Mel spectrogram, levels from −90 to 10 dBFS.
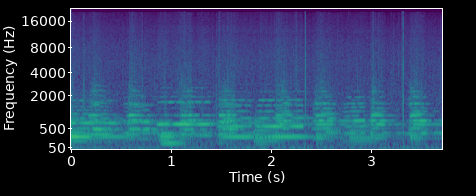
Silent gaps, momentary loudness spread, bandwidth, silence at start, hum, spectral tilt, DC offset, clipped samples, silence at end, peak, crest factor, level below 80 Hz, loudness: none; 4 LU; over 20 kHz; 0 s; none; -5 dB/octave; under 0.1%; under 0.1%; 0 s; -10 dBFS; 20 dB; -54 dBFS; -30 LUFS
